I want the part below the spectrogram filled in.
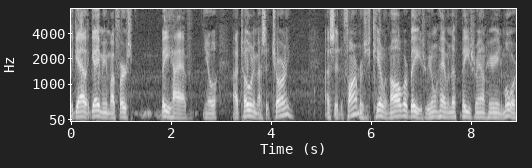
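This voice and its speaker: A man talks at a fairly quick pace with an Arkansas accent. His pitch varies in an ordinary way. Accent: Southern US (Arkansas). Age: 80s+. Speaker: retired builder and beekeeper. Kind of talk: casual interview chat. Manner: halting, many fillers.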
